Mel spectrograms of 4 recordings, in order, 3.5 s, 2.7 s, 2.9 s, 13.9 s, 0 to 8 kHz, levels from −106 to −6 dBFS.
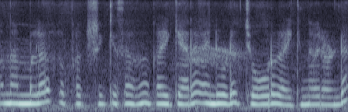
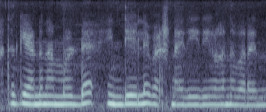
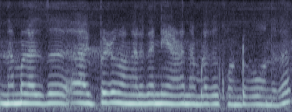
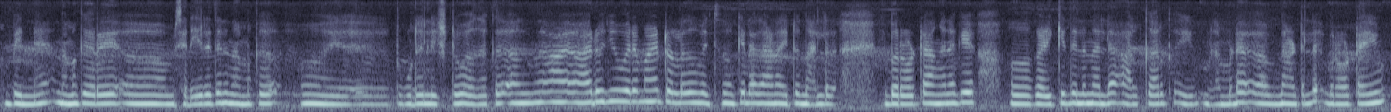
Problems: background sounds at intervals, low volume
